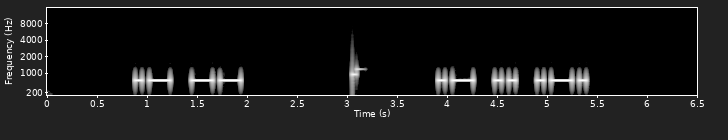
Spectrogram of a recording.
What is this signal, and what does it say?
Morse code, heard as a keyed tone, about 17 wpm, 700 Hz. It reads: AM AIR
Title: Sets of 2 Words - New Word Drill - 17wpm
